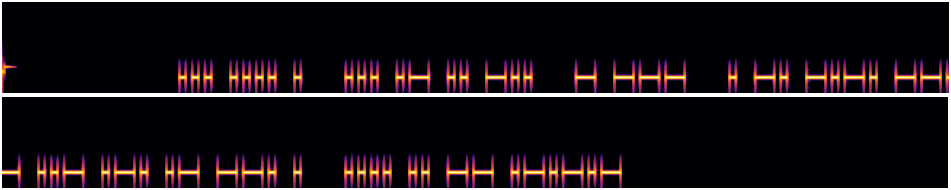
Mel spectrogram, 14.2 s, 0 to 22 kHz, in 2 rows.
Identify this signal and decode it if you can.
Morse code, heard as a keyed tone, about 25 wpm, 700 Hz. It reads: SHE SAID TO ENCOURAGE HIM.
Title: Sentences from Top 1400 Words 25wpm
